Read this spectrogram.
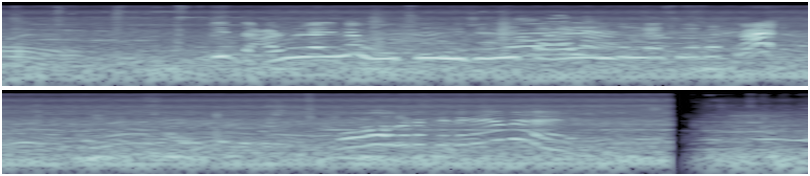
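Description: A young child shouts playfully outdoors.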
